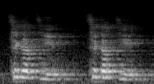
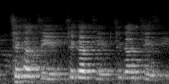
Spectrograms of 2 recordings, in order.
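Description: The two takes are said the same way.

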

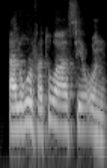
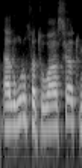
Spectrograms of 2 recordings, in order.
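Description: First: "vasiun" high and marked as the error; wrong version. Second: Said in the usual way. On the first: Shown as a demonstration. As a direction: sound out "vasiun" as the student's mistake. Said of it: "sıfır verdi". (öğrencinin hatası olarak "vasiun" kelimesini yüksek perdeden vurgula) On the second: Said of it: "Sen ne yazdın?".

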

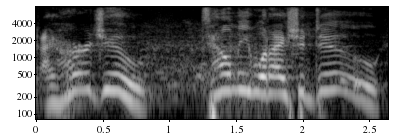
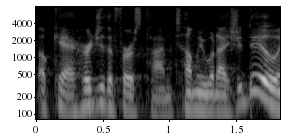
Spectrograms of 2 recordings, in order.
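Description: First: High, loud, exasperated outburst; exasperated mock yell. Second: Retold reply with mild impatience; mildly impatient retort. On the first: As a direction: yell it comically, at the end of your patience. Retold exasperated outburst at the woman. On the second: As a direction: press lightly for the answer. Retold first, milder impatient reply.

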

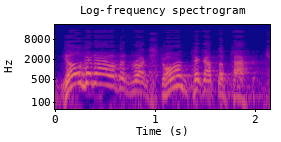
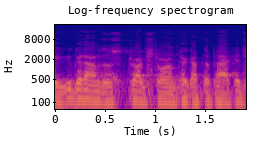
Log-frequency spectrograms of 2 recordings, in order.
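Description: First: Much higher, copied speech pattern; catching the actor's voice. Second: Said in the usual way. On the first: Retold or imitated. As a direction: slip into the other actor's high rhythm. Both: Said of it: "I'm trying to imitate them".

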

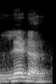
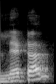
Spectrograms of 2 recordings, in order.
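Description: First: "ল্যাডার" with a flapped t like d; American pronunciation. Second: "লেটার" with a hard, clear t; Bengali pronunciation. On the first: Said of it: "আমেরিকানরা বলে হচ্ছে". ("ল্যাডার" American উচ্চারণে, ড-এর মতো) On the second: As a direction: say "লেটার" the Bengali way, t fully sounded. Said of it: "আমরা বাঙালিরা যেটাকে বলি". ("লেটার" বাঙালি উচ্চারণে, স্পষ্ট ট) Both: Shown as a demonstration.

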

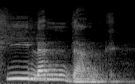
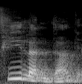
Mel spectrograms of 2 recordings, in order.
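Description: First: Slow and careful, a little higher; deliberate teacher pronunciation demo; slow model reading. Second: Said in the usual way. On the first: Shown as a demonstration. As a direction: say it slowly so the class can repeat. Teacher models the German phrase.

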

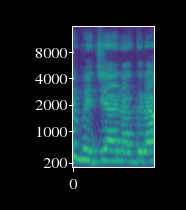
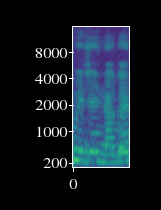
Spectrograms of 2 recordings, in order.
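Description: First: "विजयनगरा" said with a long final "aa"; Vijayanagara with final a. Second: "विजयनगर" ending clipped on "gar" with no vowel after; Vijayanagar without final a. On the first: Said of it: "विजयनगरा आप कह सकते हो". ("विजयनगरा" अंत में लंबा "रा" खींचकर) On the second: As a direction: stop "विजयनगर" dead on the r. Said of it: "विजयनगर कह सकते हो". ("विजयनगर" अंत में बिना "आ" के, "गर" पर ख़त्म) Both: Shown as a demonstration.

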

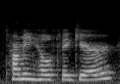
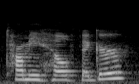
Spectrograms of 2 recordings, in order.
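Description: First: "Hilfiger" as "Hil-fig-yer"; mispronounced Hilfiger. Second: "Hilfiger" with a hard g, "Hil-fig-er"; no y-sound in "Hilfiger"; correct Hilfiger. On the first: Vlogger repeating her slip to viewers, "Hilfiger" with a y-glide. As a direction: end "Hilfiger" like the word "figure". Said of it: "I said Tommy Hilfiger". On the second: Vlogger showing the corrected name, "Hilfiger" as "Hil-figger". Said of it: "telling me the right way to say". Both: Shown as a demonstration.

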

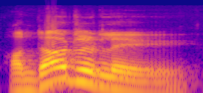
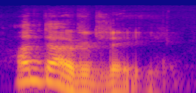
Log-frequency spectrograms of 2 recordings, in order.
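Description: First: Loud, assured one-word answer; emphatic witness reply. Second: Restrained repeat of the answer; cross-examiner's echo. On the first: Wopsle answers the stranger. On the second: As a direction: hand the word back coolly. Stranger echoes Wopsle's answer. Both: Acted.

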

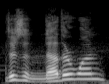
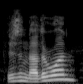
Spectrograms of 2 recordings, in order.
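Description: First: High, loud incredulous question; raised voice, can't believe it; louder disbelief. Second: Mildly incredulous question, a bit higher; a touch taken aback; surprised. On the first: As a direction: exclaim it in exasperated surprise. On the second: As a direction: ask it with rising disbelief. First surprise at another enemy. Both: Real, not acted.

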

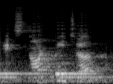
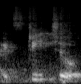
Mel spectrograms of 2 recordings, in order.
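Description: First: "teacher" ending in a full aa; wrong pronunciation. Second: "teacher" as "TEE-chuh"; light final schwa. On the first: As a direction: say "teacher" as "tee-chaa". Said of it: "इसको आप टीचर नहीं पढ़ेंगे". ("teacher" के अंत में पूरा आ) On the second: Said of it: "हल्का सा अ का साउंड आता है". ("teacher" के अंत में हल्का अ) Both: Shown as a demonstration.

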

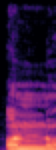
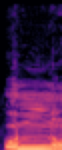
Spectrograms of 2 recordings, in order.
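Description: First: অন্য mispronounced as অন্ন /ɔnː/ with an open ɔ; wrong pronunciation demo. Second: অন্য said as /onː/ with a closed o, slightly raised; correct pronunciation demo. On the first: Teacher to students, showing the common mistake with an open ɔ. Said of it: "অথচ আমরা বলি". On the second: Teacher to students, correcting to অন্য with a closed o. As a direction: say it right, with a closed o. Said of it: "বলতে হবে". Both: Shown as a demonstration.

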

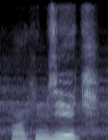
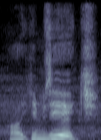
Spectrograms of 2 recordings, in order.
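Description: No difference in how they are said.

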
